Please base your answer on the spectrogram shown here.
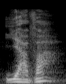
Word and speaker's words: Yahvah: suite c'est V et et la prononciation de ceci c'est yava voilà la prononciation de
